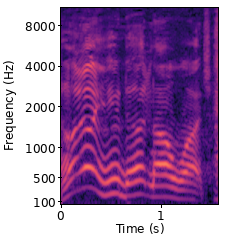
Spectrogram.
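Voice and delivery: high cheeky dummy comeback; puppet voice. Acted. Dummy Orson talking back to the ventriloquist, high cheeky voice. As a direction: sass the handler in a high voice.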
